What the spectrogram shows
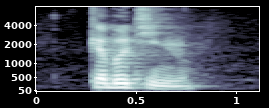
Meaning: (noun) female equivalent of cabotin; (adjective) feminine singular of cabotin
- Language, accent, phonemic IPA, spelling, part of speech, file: French, France, /ka.bɔ.tin/, cabotine, noun / adjective, LL-Q150 (fra)-cabotine.wav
